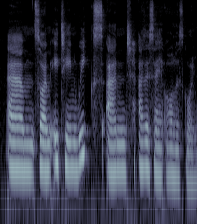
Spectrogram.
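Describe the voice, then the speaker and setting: A woman with an Irish accent speaks at a very slow pace in a very clean recording with a silent background. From Ireland. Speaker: vlogger and yoga teacher. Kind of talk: casual vlog update.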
